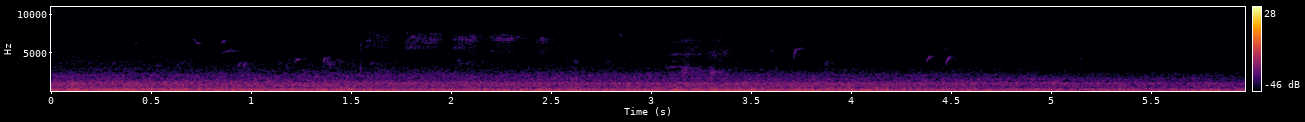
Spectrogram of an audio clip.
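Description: Steady low rumble of outdoor background noise, with faint, scattered bird chirps.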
